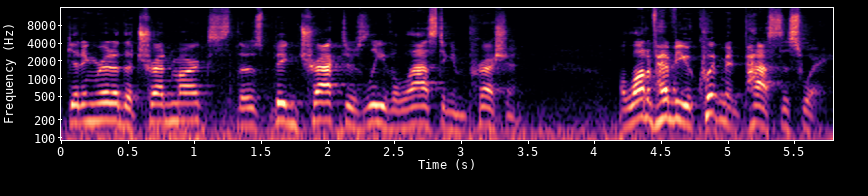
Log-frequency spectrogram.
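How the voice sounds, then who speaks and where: A man playing a calm, matter-of-fact government scientist in a radio play, explaining things as he guides. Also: high-pitched, fairly quick, a little hiss or hum. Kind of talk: dramatized radio play acting.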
